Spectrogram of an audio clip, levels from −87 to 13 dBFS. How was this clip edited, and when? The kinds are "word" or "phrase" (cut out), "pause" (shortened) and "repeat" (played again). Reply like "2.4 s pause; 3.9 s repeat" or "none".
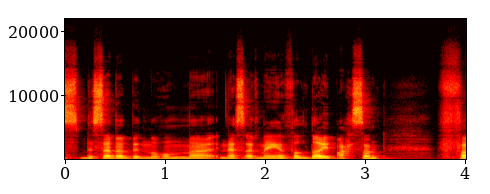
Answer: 1.5 s word; 2.7 s word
